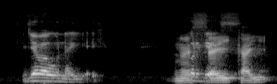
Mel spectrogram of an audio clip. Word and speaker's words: Seikai: Lleva una I ahí, No es porque es Seikai, o sea, porque, o sea, yo lo pronuncio como Seikai, Seikai, no Seikai. Ajá, yo lo pronuncio como Sekai, pero es Seikai.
